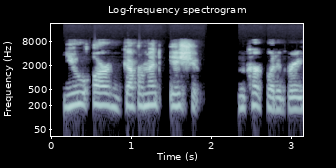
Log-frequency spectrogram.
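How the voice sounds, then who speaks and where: Fairly slow, somewhat breathy speech comes in an American accent. The sound is dry and close, with no echo. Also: woman. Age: 70s. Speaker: radio producer. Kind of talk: interview.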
